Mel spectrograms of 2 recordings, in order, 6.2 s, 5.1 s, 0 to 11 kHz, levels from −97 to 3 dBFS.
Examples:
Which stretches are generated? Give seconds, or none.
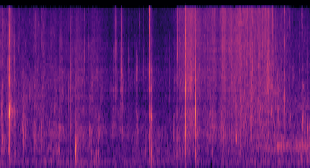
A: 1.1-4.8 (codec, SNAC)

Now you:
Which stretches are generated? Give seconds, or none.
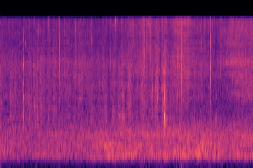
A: 0.0-0.6 (vocoder, WaveNeXt); 2.7-4.6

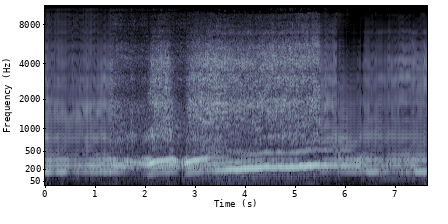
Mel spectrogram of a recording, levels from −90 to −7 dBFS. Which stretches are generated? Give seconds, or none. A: 0.0-1.3 (vocoder, BigVGAN v2); 5.5-7.6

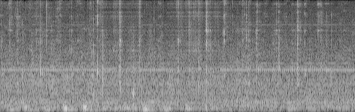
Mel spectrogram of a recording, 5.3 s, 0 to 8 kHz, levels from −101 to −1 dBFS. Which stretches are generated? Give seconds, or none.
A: 1.5-2.1 (codec, ZipCodec); 2.5-3.3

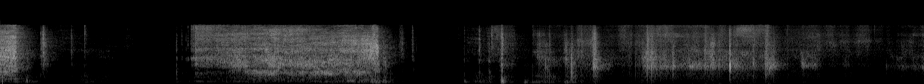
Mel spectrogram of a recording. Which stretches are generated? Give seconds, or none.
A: 0.6-1.1 (codec, ZipCodec); 5.0-9.2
